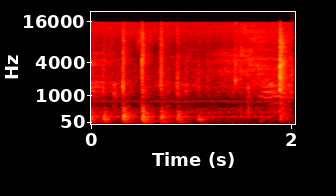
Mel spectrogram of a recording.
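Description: A quick run of light taps and clicks from hands handling small clear plastic crafting items, such as rubber-stamp sheets and an acrylic block, thinning out after about a second.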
